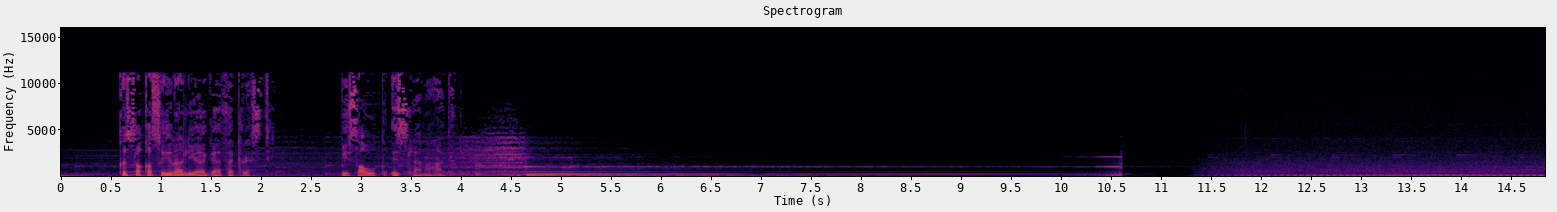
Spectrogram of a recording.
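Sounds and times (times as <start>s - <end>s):
speech: 0.6s - 4.8s
Plymouth express train idling at a platform of Newton Abbot station: 11.4s - 14.8s
soft rhythmic clatter under train: 11.4s - 14.8s.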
